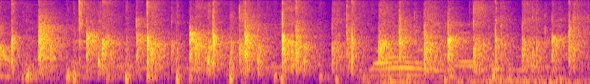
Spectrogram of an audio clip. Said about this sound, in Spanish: Amén y amén. Démosle un aplauso al que vive.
